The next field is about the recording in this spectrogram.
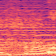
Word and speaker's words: Benaim: Benaim? Yeah. Benaim.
